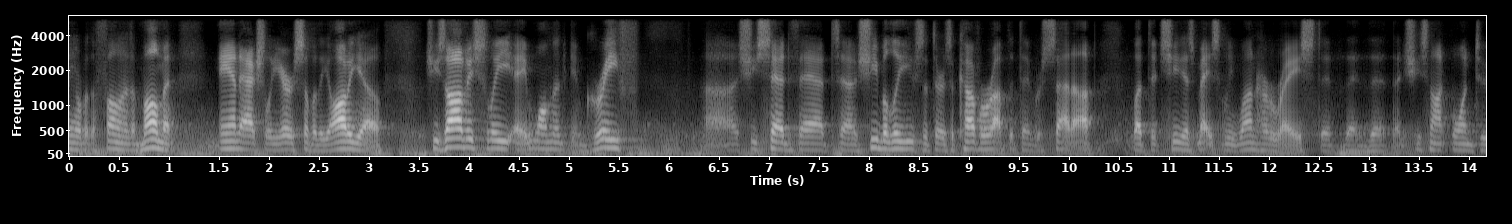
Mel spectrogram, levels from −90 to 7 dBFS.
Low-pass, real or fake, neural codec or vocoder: 5.4 kHz; fake; codec, 24 kHz, 0.9 kbps, WavTokenizer, large speech release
